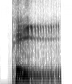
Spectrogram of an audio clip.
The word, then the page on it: p: British English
